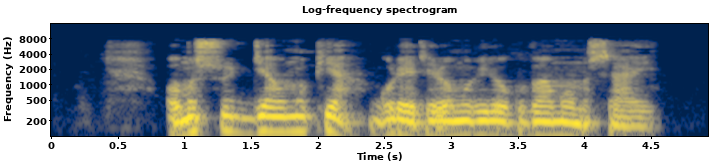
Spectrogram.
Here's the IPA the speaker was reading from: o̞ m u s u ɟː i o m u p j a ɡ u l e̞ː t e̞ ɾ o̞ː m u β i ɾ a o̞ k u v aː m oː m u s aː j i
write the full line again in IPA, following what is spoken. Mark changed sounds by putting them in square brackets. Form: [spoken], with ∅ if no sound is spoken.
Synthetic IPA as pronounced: o̞ m u s u ɟː [a] o m u p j a ɡ u l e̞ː t e̞ ɾ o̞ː m u β i ɾ [i] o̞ k u v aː m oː m u s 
